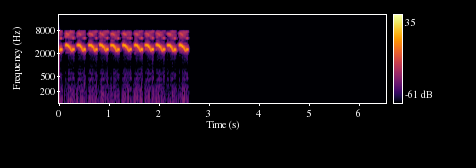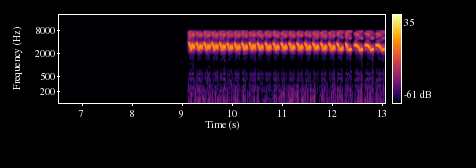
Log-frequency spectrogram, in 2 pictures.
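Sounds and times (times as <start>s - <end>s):
European greenfinch buzzy trill: 0.0s - 2.6s, 9.1s - 13.0s.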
